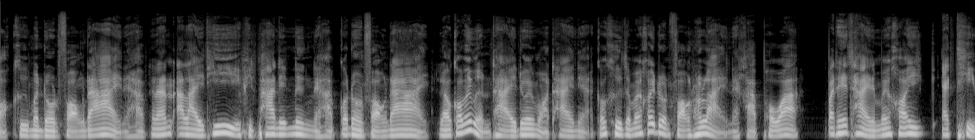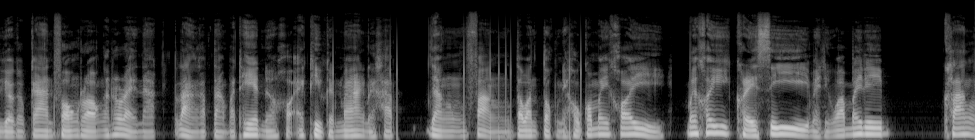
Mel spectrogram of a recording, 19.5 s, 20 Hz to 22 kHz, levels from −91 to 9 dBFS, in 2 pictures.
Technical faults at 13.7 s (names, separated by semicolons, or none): train of clicks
